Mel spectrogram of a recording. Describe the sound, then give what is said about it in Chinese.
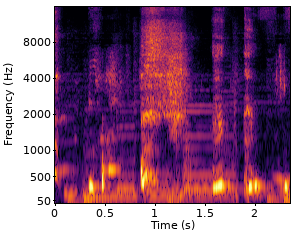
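A harsh, loud cough bursts out, followed by a few shorter, rougher coughs in uneven succession, with voiced sounds running underneath. “想想你们的免疫系统在打扫战场，所以你们就在咳嗽。”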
